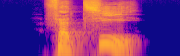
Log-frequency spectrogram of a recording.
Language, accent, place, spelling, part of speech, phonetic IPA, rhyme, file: German, Germany, Berlin, verzieh, verb, [fɛɐ̯ˈt͡siː], -iː, De-verzieh.ogg
- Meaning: 1. first/third-person singular preterite of verzeihen 2. singular imperative of verziehen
